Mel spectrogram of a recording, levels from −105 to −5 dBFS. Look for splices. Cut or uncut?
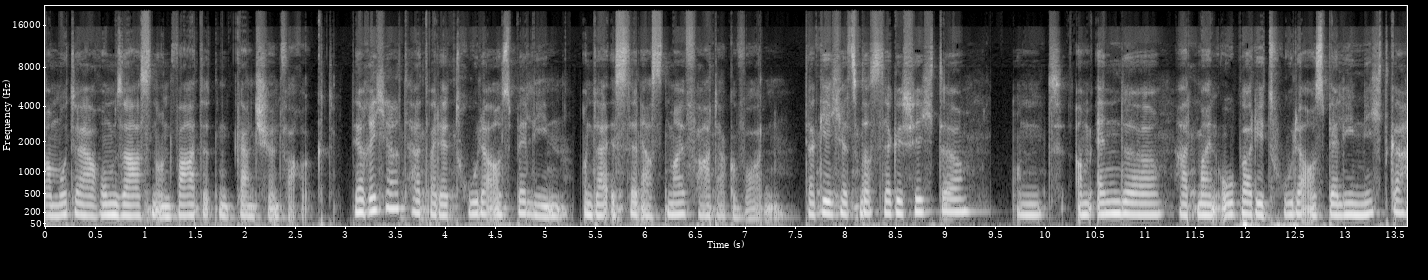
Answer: cut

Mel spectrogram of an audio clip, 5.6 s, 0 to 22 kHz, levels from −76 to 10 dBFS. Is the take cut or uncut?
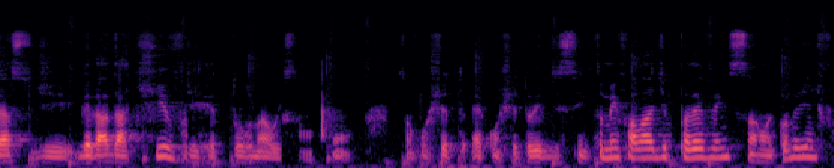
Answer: cut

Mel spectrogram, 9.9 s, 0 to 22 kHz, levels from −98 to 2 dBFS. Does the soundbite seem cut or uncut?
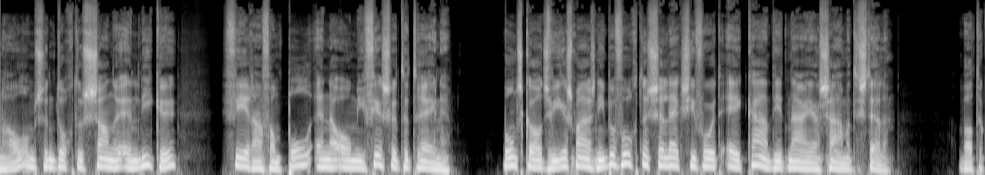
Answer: uncut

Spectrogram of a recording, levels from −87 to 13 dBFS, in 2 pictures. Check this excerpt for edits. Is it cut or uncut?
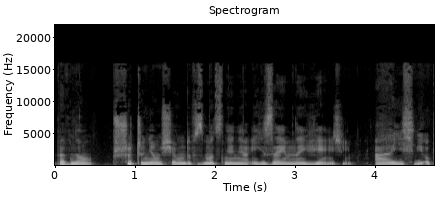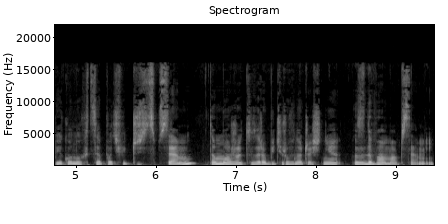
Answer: uncut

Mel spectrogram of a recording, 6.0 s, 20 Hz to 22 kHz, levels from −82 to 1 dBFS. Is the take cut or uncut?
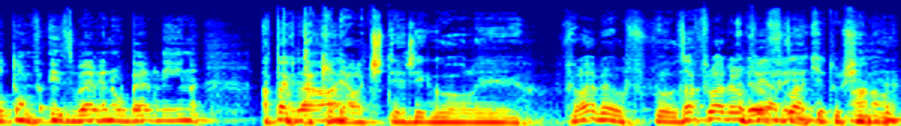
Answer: uncut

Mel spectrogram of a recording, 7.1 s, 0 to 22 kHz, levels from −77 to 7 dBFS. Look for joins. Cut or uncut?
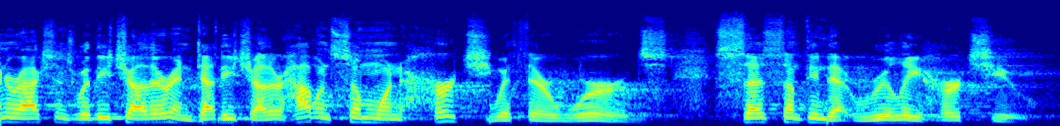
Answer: cut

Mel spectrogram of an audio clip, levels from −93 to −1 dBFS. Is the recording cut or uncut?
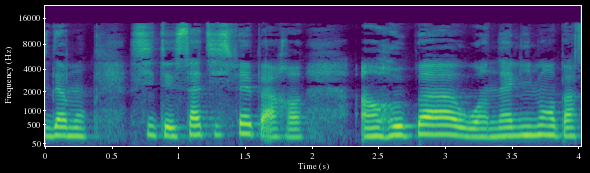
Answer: uncut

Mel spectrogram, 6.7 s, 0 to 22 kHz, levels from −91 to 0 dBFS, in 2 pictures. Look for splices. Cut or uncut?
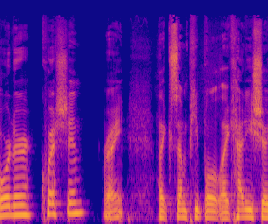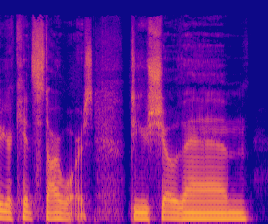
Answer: uncut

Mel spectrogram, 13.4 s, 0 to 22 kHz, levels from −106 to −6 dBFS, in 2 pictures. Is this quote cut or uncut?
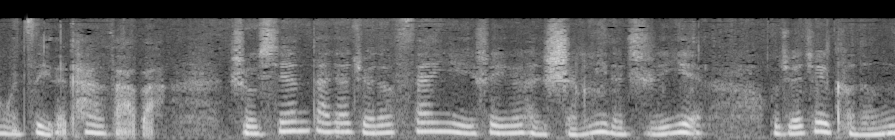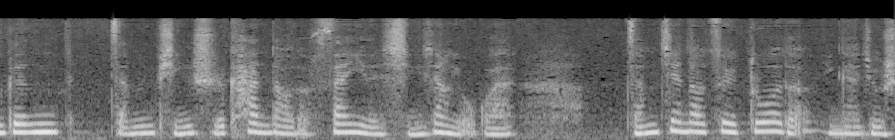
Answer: uncut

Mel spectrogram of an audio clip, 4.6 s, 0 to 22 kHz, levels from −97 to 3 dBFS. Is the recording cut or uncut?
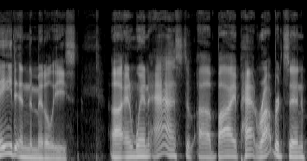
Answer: uncut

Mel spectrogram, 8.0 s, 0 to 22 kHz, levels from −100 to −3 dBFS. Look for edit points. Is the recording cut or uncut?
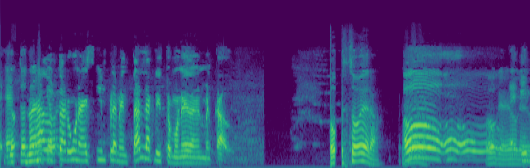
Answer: uncut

